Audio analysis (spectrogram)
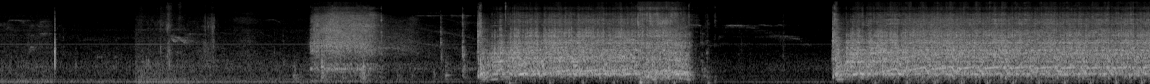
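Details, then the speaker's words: Snapper SR 1028 riding mower with a 10 hp flathead Briggs & Stratton, revived after sitting: runs in uneven bursts with dips and surges, sputtering a little. Could use more carburetor work but functions. "Sputters a little bit, could probably use a little more carburetor work, but it functions just fine."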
